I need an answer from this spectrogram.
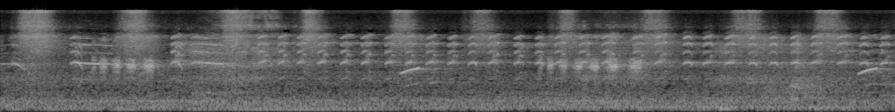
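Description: Several birds chirping and calling in a steady chatter of short repeated notes, with a rising whistled call about four seconds in and again near the end.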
